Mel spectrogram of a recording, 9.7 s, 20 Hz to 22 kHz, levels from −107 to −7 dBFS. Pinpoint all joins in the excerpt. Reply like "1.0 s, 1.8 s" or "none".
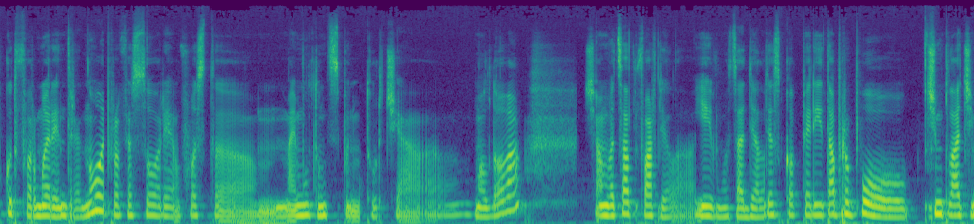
1.0 s, 3.3 s, 3.6 s, 5.8 s, 6.6 s, 7.0 s, 7.6 s

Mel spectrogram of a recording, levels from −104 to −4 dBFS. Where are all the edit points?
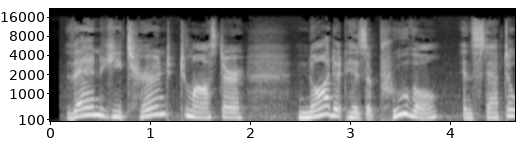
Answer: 1.3 s

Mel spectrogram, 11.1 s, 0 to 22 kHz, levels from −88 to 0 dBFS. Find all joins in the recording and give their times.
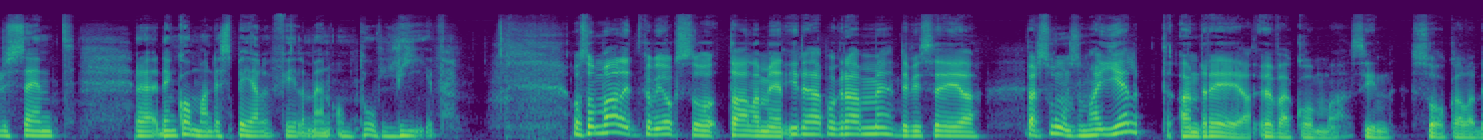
1.0 s, 2.8 s, 4.8 s, 5.9 s, 7.7 s, 9.4 s

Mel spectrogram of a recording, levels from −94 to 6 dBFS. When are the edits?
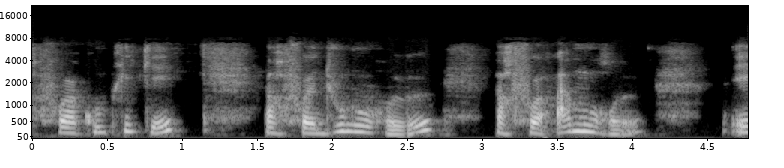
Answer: none

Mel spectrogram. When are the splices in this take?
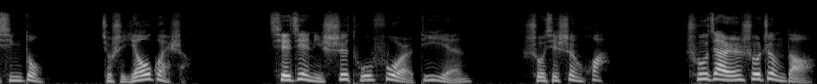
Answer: none

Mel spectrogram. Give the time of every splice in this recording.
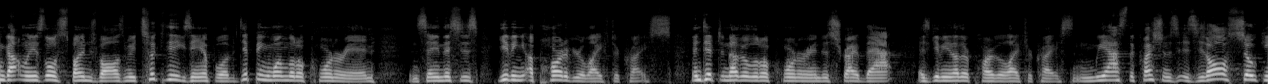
none

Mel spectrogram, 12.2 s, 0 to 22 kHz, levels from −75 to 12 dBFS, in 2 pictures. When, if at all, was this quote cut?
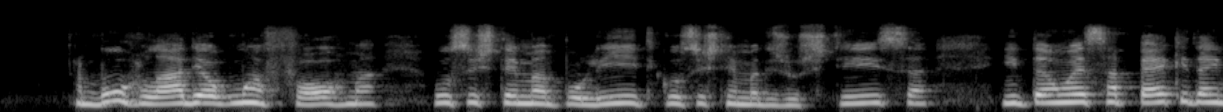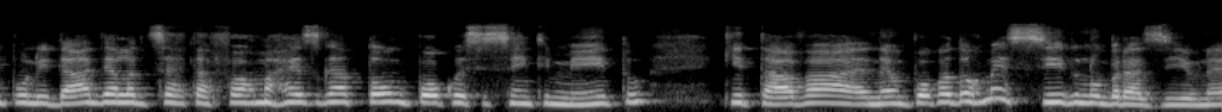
none

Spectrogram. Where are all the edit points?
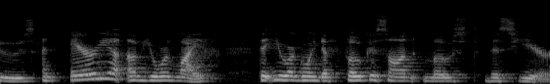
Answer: none

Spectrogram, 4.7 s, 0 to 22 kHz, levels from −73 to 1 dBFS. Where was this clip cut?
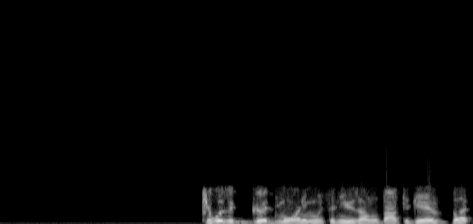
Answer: none

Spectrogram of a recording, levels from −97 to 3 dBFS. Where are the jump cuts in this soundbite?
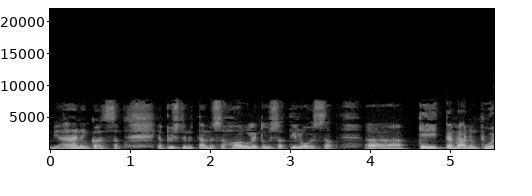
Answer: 4.5 s

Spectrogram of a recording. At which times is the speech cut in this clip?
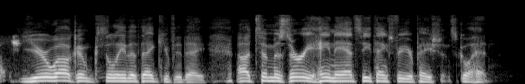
1.7 s

